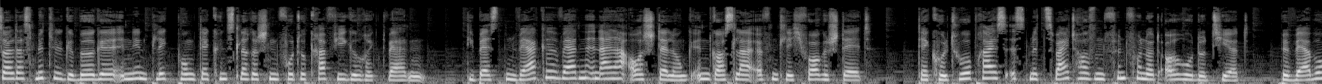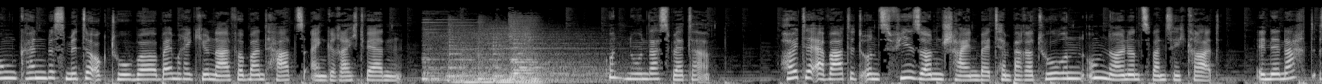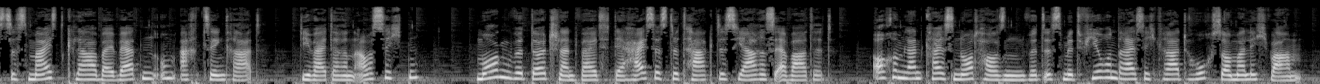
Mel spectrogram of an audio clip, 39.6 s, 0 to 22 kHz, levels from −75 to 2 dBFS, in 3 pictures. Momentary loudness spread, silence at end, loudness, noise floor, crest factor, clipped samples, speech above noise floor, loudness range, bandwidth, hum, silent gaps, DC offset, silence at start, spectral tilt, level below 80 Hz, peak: 6 LU; 0 s; -14 LUFS; -37 dBFS; 14 dB; under 0.1%; 23 dB; 2 LU; 15.5 kHz; none; none; under 0.1%; 0 s; -4.5 dB/octave; -34 dBFS; 0 dBFS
